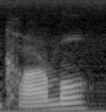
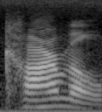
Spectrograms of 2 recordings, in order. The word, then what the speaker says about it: caramel: I'd like it in caramel actually you said caramel when it's pronounced caramel can't we just call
